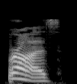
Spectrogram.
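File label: "bras", British English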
